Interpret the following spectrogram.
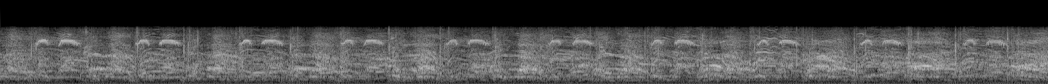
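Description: Crowd of mikoshi bearers chanting and shouting together in rhythm as they carry a portable shrine, with a sharp high double note repeating about once a second to keep time.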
